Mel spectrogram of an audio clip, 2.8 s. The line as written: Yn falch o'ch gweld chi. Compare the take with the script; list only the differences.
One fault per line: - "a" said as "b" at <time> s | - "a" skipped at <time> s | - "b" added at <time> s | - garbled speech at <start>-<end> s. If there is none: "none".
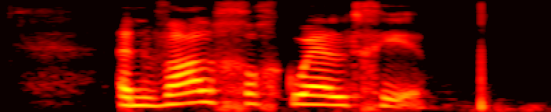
none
